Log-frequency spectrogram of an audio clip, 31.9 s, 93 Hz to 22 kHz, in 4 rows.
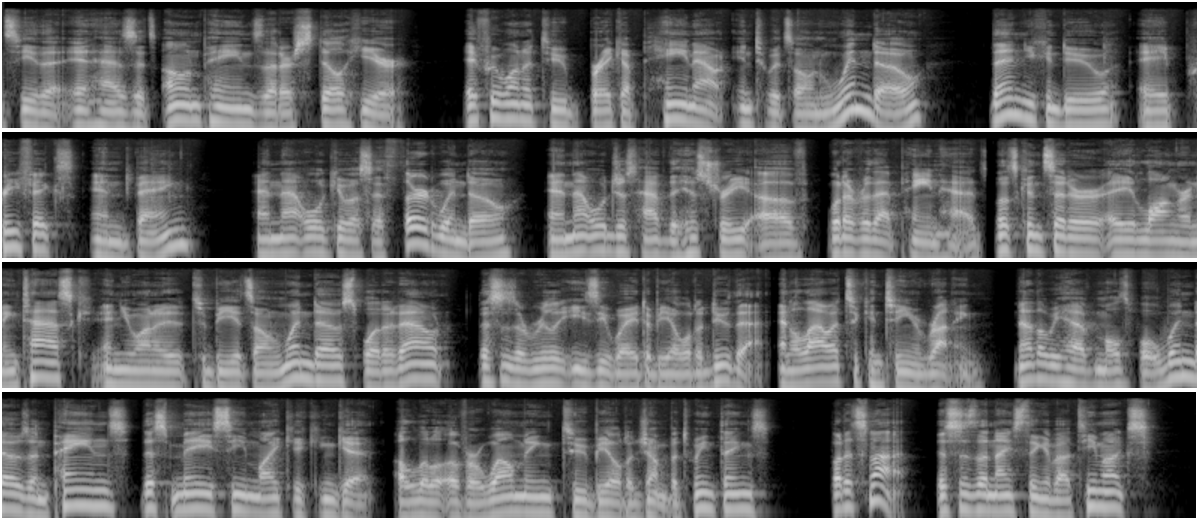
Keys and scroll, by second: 7.9 ctrl+a, 8.7 shift+1.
